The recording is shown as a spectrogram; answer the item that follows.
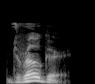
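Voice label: "drogher", British English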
